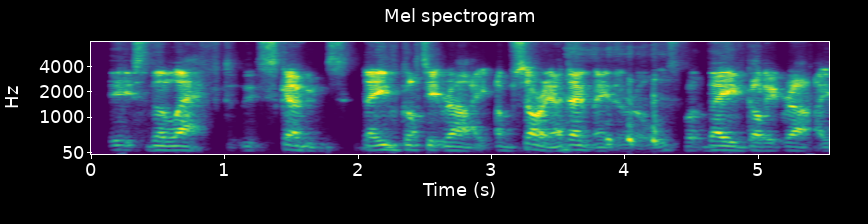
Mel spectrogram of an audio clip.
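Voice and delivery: ordinary delivery

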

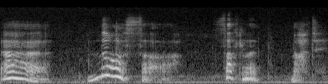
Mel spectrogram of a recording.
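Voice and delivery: bad, sing-song fake Chinese accent. Answering another character's question about vampires, in an atrocious fake Chinese accent. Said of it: "that's an atrocious Chinese accent".

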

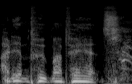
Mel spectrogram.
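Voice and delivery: very low, hushed whisper. Retelling what a woman whispered in the speaker's ear: imitating her whisper. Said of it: "all she whispers to me".

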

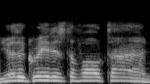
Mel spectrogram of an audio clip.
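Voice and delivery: high-pitched fawning scream. Mocking how Paul Heyman praises a wrestler: imitating Paul Heyman screaming. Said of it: "he's screaming".

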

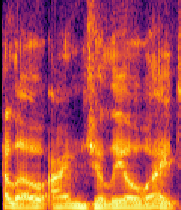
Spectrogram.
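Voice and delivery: robotic put-on voice.

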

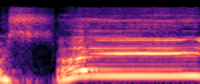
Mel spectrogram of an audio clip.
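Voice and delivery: high, hyped-up, excited shout.

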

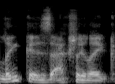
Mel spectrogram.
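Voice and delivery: plain

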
